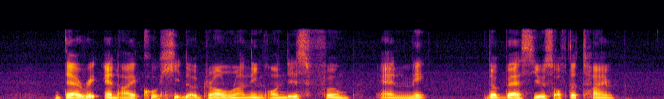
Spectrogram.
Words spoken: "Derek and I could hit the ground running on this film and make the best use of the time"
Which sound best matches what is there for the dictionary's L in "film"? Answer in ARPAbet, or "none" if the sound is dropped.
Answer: none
